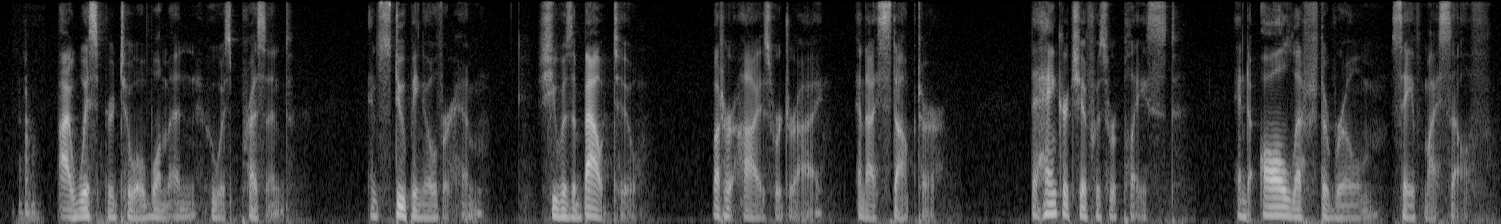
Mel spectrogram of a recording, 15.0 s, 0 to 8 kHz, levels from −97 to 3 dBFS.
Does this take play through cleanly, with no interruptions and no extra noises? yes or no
no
